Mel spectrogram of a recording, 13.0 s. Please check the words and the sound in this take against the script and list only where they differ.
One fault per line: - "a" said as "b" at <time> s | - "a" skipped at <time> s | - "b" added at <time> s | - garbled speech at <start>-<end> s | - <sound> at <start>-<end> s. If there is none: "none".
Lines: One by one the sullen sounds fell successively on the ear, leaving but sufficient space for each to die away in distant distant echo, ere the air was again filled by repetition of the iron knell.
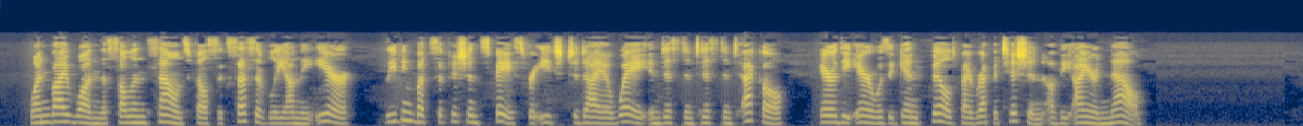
none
